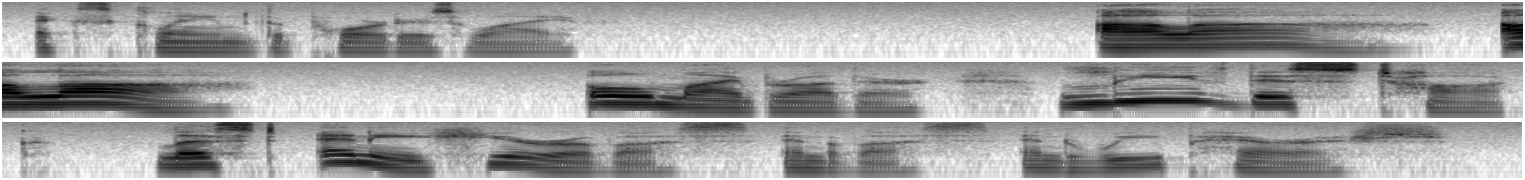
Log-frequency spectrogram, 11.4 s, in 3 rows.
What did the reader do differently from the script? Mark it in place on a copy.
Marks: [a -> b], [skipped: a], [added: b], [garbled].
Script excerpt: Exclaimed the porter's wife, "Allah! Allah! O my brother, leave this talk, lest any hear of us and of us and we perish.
Exclaimed the porter's wife, "Allah! Allah! O my brother, leave this talk, lest any hear of us and of us and we perish.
